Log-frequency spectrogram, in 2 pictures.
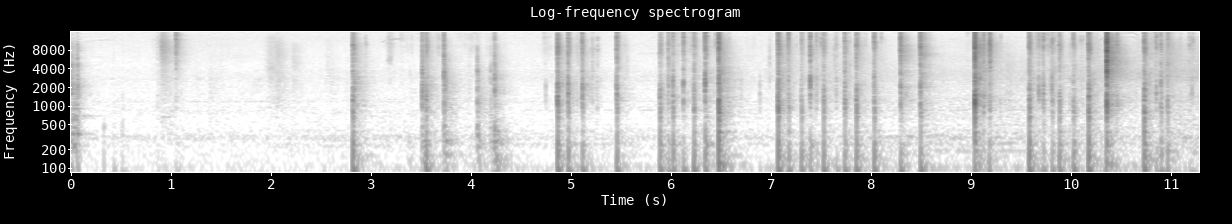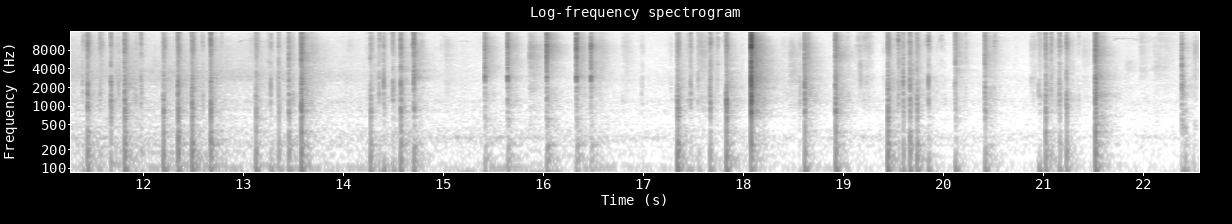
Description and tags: Teclado ordenador
Sonido de uso de teclado de ordenado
